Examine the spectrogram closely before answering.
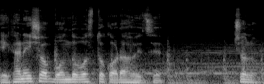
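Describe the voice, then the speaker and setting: A man playing a cocky, impatient young street thug in an animated horror cartoon. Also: on the low side, fairly quick, music in the background, lightly acted. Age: young adult. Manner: swaggering, impatient.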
